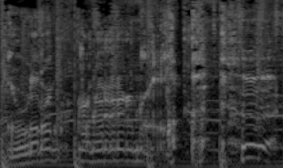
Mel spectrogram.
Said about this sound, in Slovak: Je to rubrika, ktorá spočíva v tom, že si zoberiem vodu do svojich úst a skúsim vám vykloktať nejakú skladbu.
